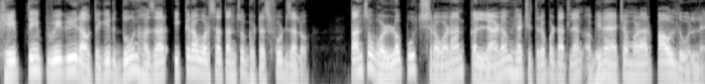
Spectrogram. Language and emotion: Goan Konkani, neutral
